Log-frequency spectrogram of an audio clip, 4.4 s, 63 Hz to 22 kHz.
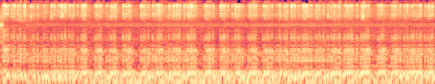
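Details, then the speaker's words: Rotary engine, first cold start warming up at 1200 RPM, with 4-inch exhaust, resonator and two mufflers: deep, fast, even burble with no stumbles or surges; idling smoothly. "it's idling at 1200 RPM right now it's not super pumped but it's smooth"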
